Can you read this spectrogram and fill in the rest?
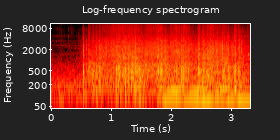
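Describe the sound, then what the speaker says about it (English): Firecrackers burst in the video game Nine Sols, a dense, continuous crackle of rapid pops that stays loud throughout, with a low steady musical drone joining partway through. "Wow, firecrackers."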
